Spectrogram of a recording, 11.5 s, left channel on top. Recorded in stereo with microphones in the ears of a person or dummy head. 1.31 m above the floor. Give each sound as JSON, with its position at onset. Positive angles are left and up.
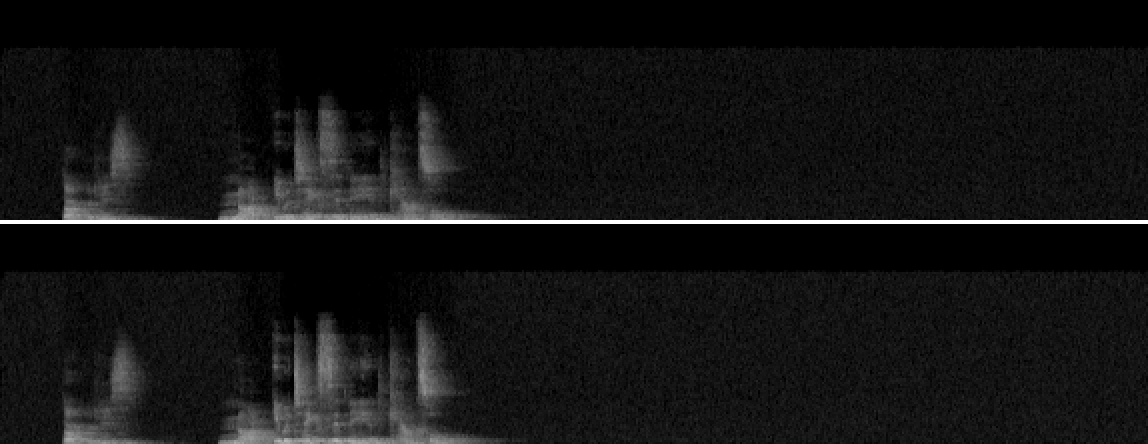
{"t": 0.6, "sound": "a man speaking", "side_deg": 10, "distance_m": 0.5}
{"t": 2.7, "sound": "a woman speaking", "side_deg": -50, "distance_m": 0.6}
